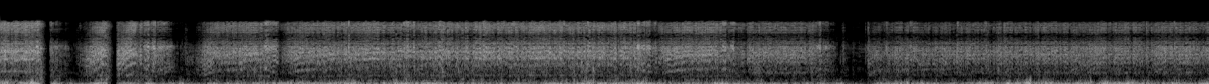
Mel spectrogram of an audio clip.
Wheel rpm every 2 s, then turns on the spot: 30, 80, 110, 80, 50, 70.
none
